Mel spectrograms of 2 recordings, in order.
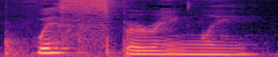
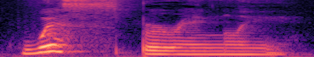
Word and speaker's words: whisperingly: say very quiet say whisperingly there's a stress on the first syllable whisperingly do you know what whisper means this is a whisper once again stress on the first syllable whisperingly whisperingly don't say she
